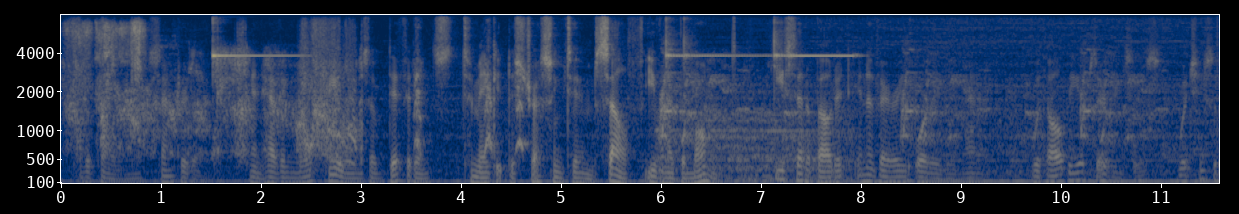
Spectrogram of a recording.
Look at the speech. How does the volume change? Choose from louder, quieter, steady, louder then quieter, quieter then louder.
louder then quieter.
